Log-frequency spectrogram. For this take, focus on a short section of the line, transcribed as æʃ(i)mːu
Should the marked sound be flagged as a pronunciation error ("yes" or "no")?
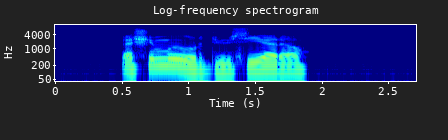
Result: no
